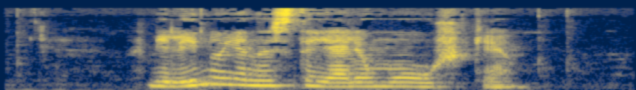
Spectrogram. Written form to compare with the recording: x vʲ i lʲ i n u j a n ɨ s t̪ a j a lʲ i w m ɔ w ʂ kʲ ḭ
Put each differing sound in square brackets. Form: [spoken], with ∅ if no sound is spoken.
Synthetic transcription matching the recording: x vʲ i lʲ i n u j a n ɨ s t̪ a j a lʲ i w m ɔ w ʂ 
